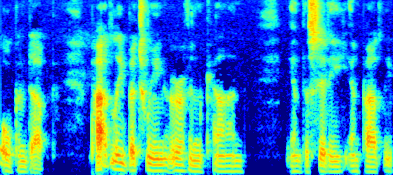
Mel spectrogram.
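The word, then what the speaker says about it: Kahn: I sometimes mispronounce it, Irving, and it's not. It's Bergen Khan K Ahn well-known developer had bought the pen skeos and I think it was about 1962.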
